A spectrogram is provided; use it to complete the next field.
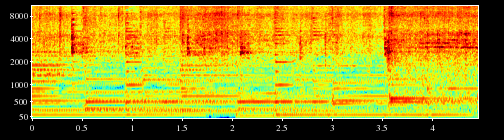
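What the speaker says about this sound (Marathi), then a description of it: "आणि त्यात थोडं जिरे टाकूया।" Cumin seeds sizzling and frying in hot oil with masala for a village-style spicy crab curry, a steady close crackle lasting throughout with harmonic hum beneath and no talking.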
